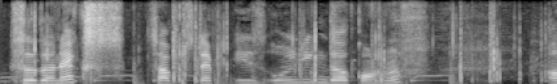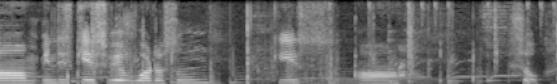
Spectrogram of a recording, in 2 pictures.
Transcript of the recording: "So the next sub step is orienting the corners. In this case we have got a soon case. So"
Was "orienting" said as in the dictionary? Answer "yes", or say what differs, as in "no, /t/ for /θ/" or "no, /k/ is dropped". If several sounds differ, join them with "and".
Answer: no, /ɹ/ is dropped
